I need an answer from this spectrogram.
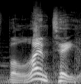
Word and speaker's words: Valente: Yeah, she said it's Valente or something like that.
